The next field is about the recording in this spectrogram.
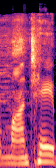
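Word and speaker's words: Montee: Monty Ball. No, Monte Ball.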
